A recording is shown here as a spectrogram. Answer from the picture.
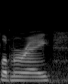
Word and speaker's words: Le Marais: I think it's pronounced Le Marais neighborhood.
